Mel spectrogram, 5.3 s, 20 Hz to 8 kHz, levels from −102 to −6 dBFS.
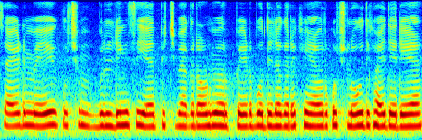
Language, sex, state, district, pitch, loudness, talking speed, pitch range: Hindi, female, Uttar Pradesh, Lalitpur, 230 Hz, -13 LUFS, 225 wpm, 225-235 Hz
